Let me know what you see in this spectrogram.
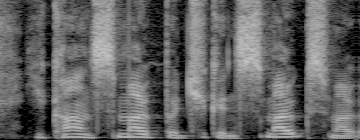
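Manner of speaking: horrible, bad put-on South African accent. Retelling a taxi driver's reply to the speaker's brother, horrible South African accent. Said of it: "it's a horrible South African accent".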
